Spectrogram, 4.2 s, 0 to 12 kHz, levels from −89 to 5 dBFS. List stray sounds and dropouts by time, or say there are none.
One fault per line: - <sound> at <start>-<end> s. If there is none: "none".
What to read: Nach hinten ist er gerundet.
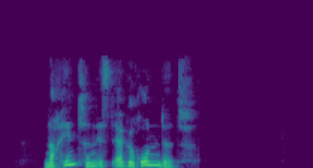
none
